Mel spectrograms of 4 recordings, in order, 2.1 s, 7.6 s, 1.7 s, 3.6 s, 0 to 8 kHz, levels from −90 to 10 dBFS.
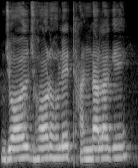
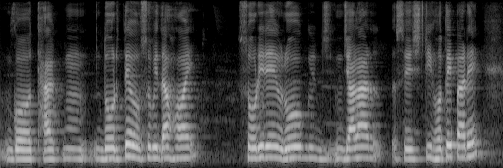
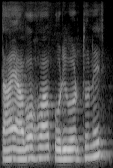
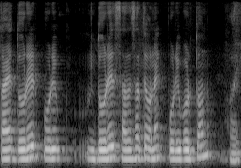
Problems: constant background noise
